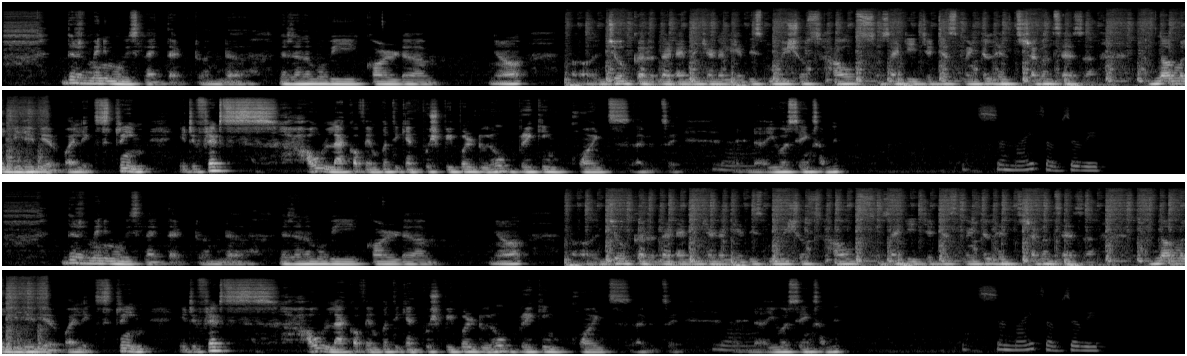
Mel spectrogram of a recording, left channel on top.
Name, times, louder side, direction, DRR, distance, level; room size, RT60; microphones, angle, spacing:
voice 1, 0.0-4.3 4.9-20.2, left 3 dB, 55° left, 0.7 m, -26 dB
sound 1, 5.6-12.3, right 2 dB, 35° right, 1.9 m, -34 dB
voice 2, 18.9-19.5 21.6-22.8, equal, 10° left, 0.4 m, -45 dB
4.0 x 2.8 x 2.9 m
head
